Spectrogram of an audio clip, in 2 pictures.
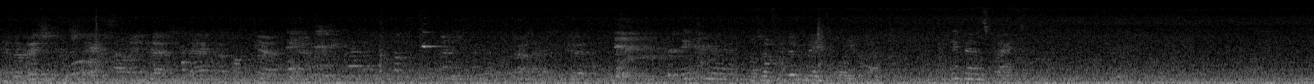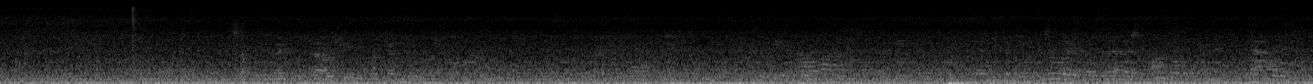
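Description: An escalator hums and rumbles steadily in a large echoing hall.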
